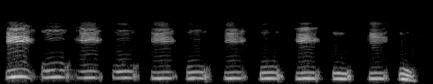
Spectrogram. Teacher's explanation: Cuando dices así, I, U, I, U, I, U, tu lengua va de adelante hacia atrás, delante hacia atrás, delante hacia atrás.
